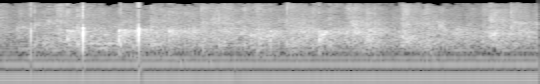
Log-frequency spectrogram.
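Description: Applause from an audience, a steady patter of many clapping hands with a few sharper claps standing out, fairly soft throughout and with no voices over it.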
